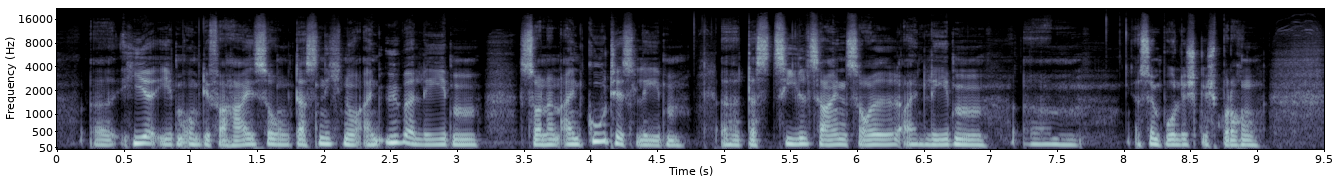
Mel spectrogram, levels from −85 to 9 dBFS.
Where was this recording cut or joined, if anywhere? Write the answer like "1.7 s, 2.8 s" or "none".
4.9 s, 6.3 s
